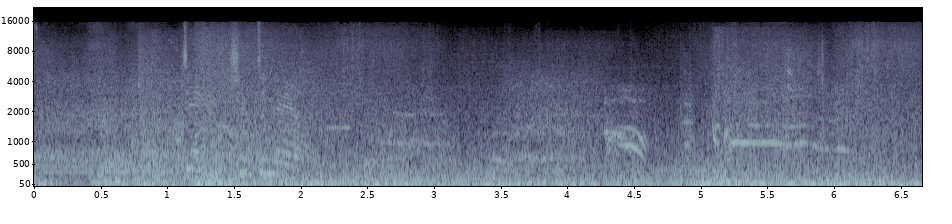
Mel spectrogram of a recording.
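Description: Explosions boom and roar loudly.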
